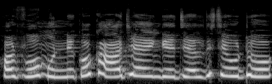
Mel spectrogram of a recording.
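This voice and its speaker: A woman's voice: very high-pitched, unhurried, voice pushed up. A woman voicing a frightened little girl who keeps pleading urgently in a children's cartoon. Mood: scared pleading. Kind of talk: cartoon voice acting.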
